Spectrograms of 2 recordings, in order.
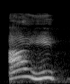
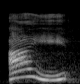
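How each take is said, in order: The two takes are said the same way.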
